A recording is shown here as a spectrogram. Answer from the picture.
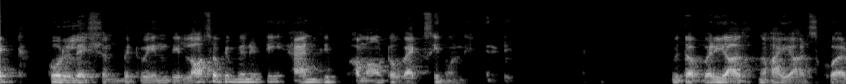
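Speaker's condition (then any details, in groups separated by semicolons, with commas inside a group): No condition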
